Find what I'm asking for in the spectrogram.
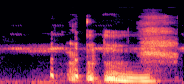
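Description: A crickets chirping sound effect: a steady, high, continuous trill throughout, fairly faint, while brief throaty, voice-like bursts and a hiss rise over it in the second half.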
